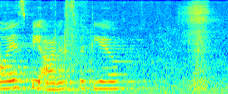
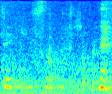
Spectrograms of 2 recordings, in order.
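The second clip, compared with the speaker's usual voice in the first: much softer, slow, choked up; tearful thanks; 2 semitones higher, 12 dB quieter, slower than usual. Real, not acted. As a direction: barely get the thanks out through tears. Bride crying mid-vows, thanks guests.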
